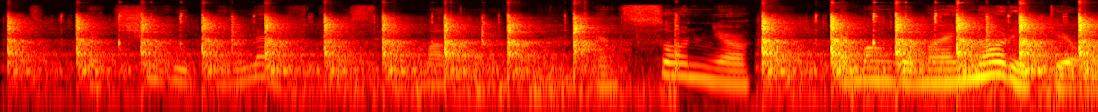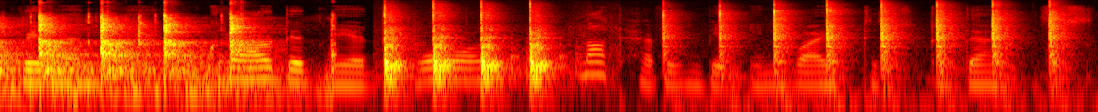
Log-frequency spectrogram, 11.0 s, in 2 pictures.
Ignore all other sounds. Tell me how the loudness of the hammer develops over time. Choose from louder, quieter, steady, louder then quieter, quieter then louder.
louder then quieter.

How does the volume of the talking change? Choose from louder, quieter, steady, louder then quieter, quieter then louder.
louder then quieter.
